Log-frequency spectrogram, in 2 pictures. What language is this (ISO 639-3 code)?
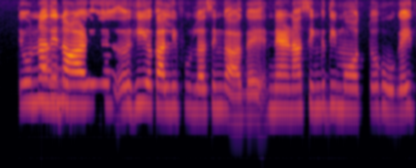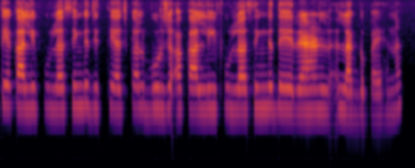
pan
